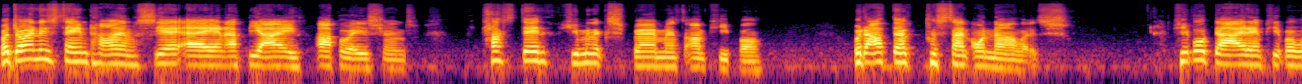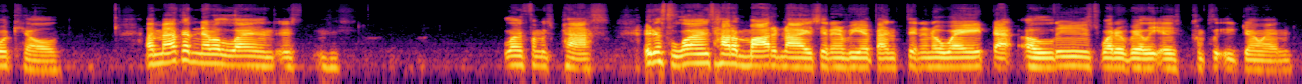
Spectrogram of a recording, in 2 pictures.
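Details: Male speaker who reports having a deaf accent and difficulty pronouncing certain words: deaf speech (deaf accent).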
